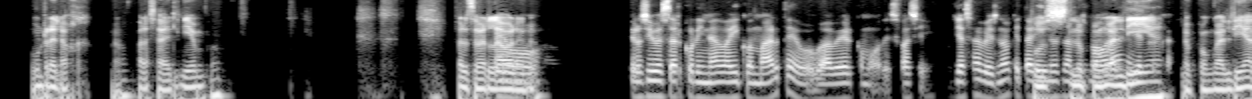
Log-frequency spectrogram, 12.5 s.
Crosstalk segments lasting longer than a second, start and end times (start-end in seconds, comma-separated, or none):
10.3-11.7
